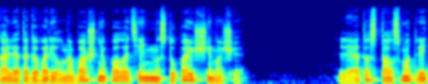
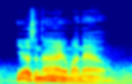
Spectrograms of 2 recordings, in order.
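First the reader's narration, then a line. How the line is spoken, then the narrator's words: Soft, ingratiating tone. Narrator (Russian): продолжало Лето всё тем же мягким, вкрадчивым тоном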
